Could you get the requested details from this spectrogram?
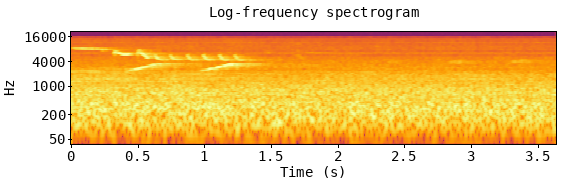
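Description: A nuthatch gives a quick run of thin, high notes and two rising whistled sweeps in the first second and a half, over a steady roar of traffic-like noise.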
